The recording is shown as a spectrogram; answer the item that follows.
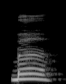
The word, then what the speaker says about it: bơ: Yeah, that is bơ.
